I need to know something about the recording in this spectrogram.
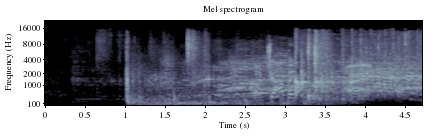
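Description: A bowling ball thuds onto a lane and rolls loudly.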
